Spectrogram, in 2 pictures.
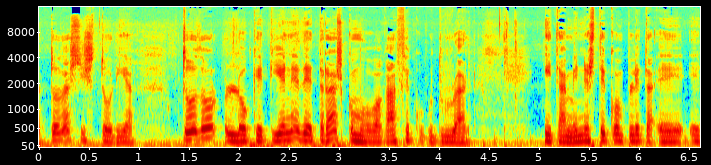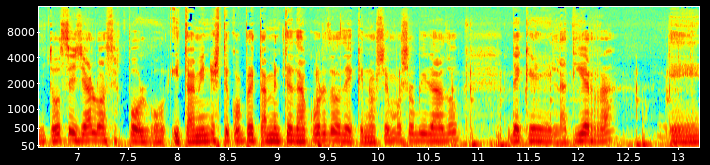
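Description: Woman from Catalonia, radio studio panelist; gravelly, emphatic, hesitant in places. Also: sits low, darkish tone. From Catalonia, Spain. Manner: earnest, emphatic, with frequent hesitations.

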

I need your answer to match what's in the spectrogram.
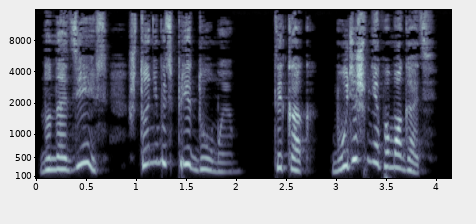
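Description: A quick-tempered schoolgirl, as a woman reading puts her on in an audiobook, scolding in a shrill, high, loud voice. Her pitch jumps about constantly as she exclaims. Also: sing-song. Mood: pressing.

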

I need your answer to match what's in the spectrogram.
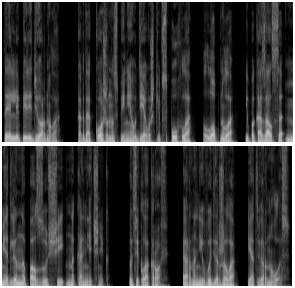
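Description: A man narrating a fantasy novel as an audiobook in a measured, even storytelling manner. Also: deep voice, no room sound, clean studio sound.

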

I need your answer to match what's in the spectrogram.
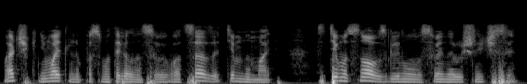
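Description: Мужчина спокойно и ровно читает повествование аудиокниги; запись немного глуховатая. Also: male voice, medium pitch, quick pace, no echo. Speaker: audiobook reader. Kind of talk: fan audiobook narration. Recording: slightly dull lo-fi recording.

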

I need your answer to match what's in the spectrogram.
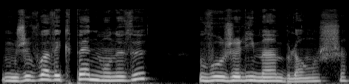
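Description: A man doing a gruff old miser. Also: fairly high pitch, animated, mellow, no echo, studio quality. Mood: scolding. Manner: blunt, grumbling, drawn-out hums. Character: stingy old provincial miser uncle, gruff.

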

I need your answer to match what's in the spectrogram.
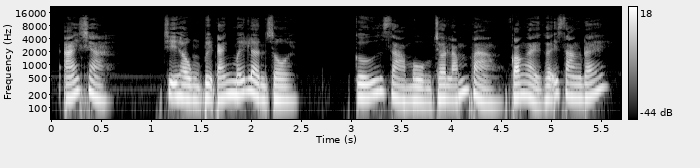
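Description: A woman voicing a spoiled, sharp-tongued young sister-in-law in an audio story, mocking and boastful. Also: fairly low pitch, normal speed, dry recording, studio quality, faint music behind, close to an everyday voice. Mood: scornful.

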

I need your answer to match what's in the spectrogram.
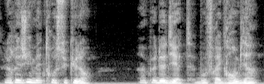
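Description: A man's voice: medium pitch, expressive, normal speed, warm tone, breathy edge, voice pushed up. A man voicing a male castle doctor who speaks in a dry, matter-of-fact way.

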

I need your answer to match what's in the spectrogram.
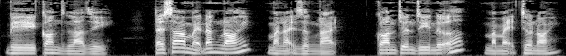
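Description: A man reading a story aloud and voicing a grown son who fires sharp, accusing questions at his mother. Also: medium pitch, lively intonation, moderate pace, no room sound, studio quality, close to an everyday voice. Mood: pressing.

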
